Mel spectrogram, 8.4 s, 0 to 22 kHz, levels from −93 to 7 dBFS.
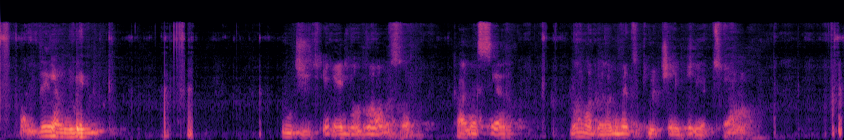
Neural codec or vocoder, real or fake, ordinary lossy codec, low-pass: codec, 24 kHz, 1.5 kbps, HILCodec; fake; none; none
